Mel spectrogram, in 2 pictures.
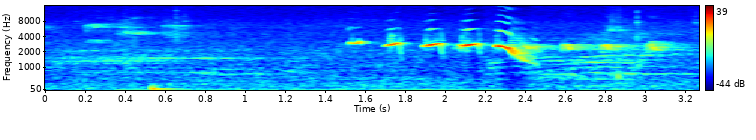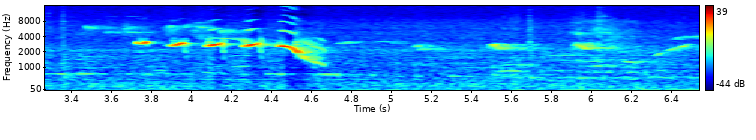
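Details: Male cipoh, the Common Iora, a lively tame small yellow bird, sings two matching phrases of four short high whistles each closing with a long downward slur, a few seconds apart, over soft hiss.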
